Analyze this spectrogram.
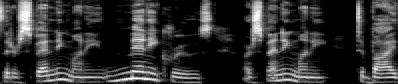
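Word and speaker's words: krewe: They're bought by crews, spelled with a K, K-R-E-W-E.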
